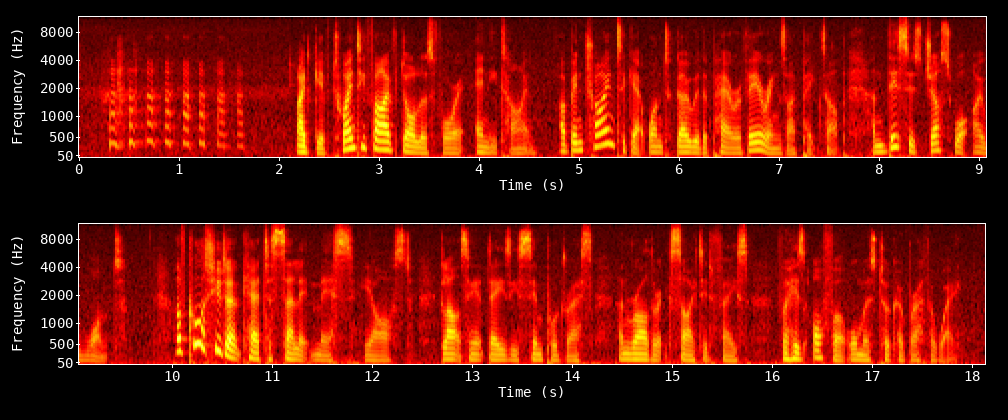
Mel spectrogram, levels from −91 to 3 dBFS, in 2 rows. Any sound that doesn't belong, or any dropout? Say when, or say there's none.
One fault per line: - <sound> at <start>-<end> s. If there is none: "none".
- laugh at 0.2-1.7 s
